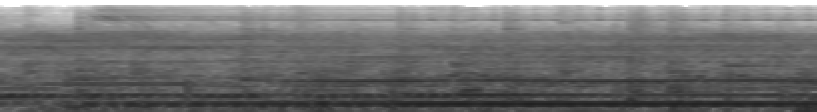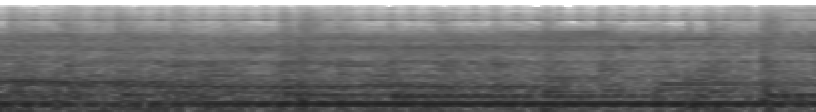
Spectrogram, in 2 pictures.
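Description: Experimental electronic synthesizer drone music: sustained low synth tones under a grainy, clicking noise texture, with a higher wavering tone that drifts downward about halfway through.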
